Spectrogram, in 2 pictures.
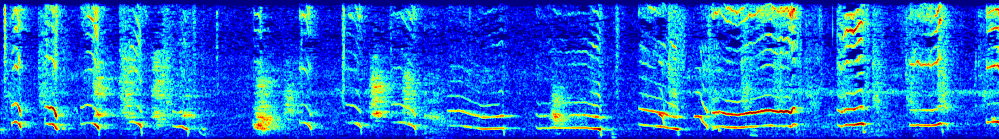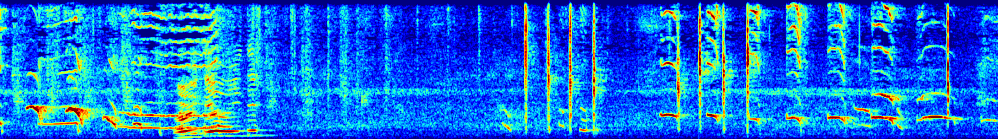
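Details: Shiba Inu puppy on its first time outdoors, creeping forward cautiously, giving rapid high squeaky whimpers and yelps that bend up and down in pitch, with soft clicks and rustling, then a pause and scattered taps.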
